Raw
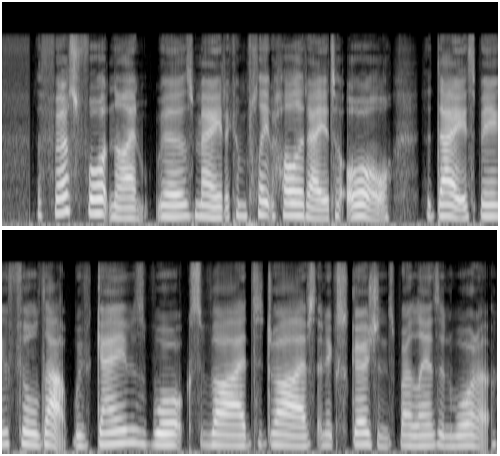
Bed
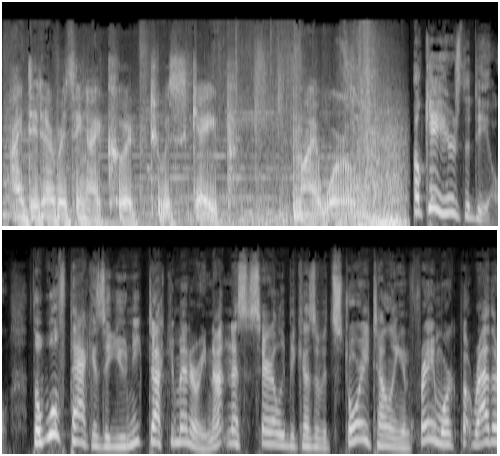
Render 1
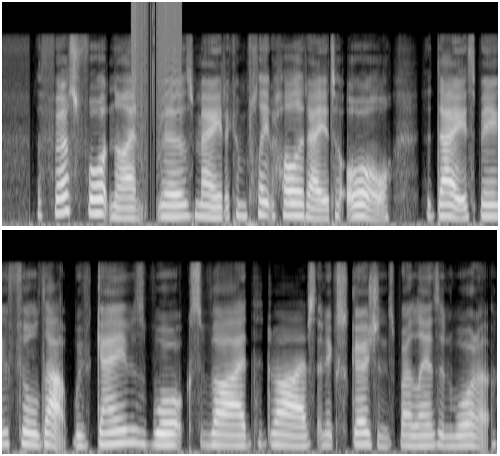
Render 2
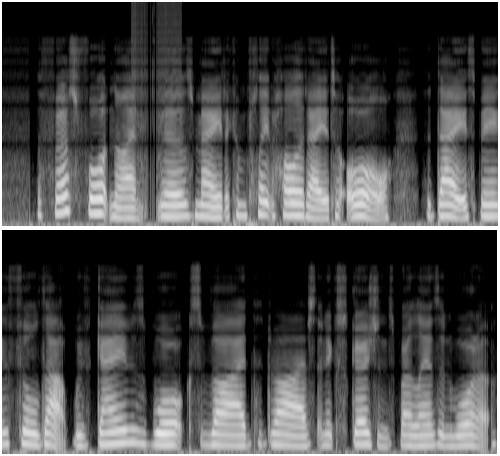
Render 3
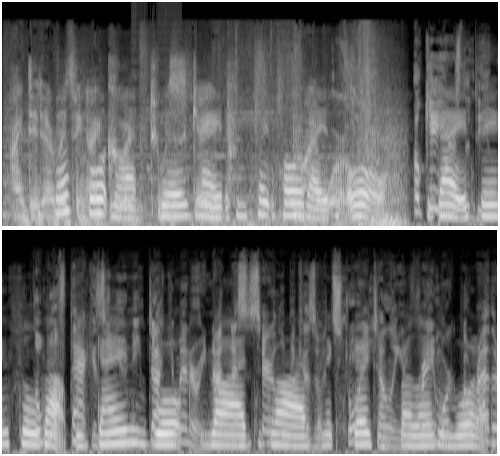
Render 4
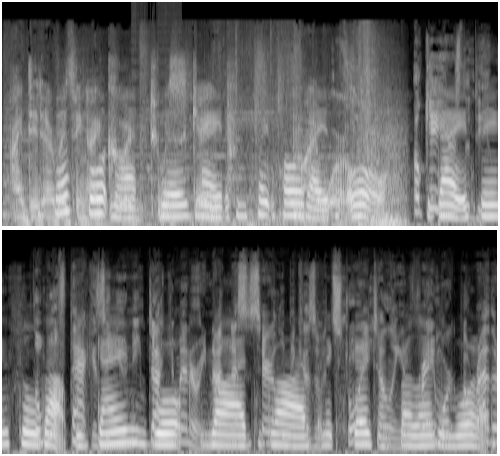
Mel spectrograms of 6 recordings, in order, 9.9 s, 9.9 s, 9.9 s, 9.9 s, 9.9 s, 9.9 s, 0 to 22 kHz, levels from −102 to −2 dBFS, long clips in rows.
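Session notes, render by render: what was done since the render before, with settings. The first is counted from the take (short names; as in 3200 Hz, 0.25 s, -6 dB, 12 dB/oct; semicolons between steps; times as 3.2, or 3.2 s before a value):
1.29–1.79 switching spikes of -13.5 dBFS; 7.43–8.02 polynomial smoothing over 41 samples
running mean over 27 samples
add bed -9 dB
gain +2.5 dB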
